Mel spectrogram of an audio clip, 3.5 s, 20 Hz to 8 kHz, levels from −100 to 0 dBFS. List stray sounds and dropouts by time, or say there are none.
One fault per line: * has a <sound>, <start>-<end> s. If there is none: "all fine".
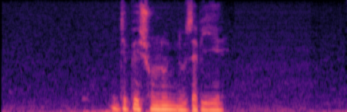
all fine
